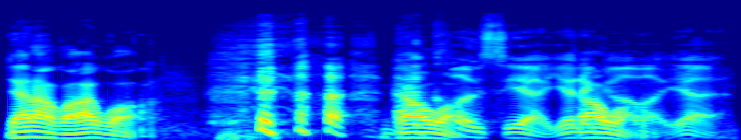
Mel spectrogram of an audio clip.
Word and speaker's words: Yanagawa: Yanagawa.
